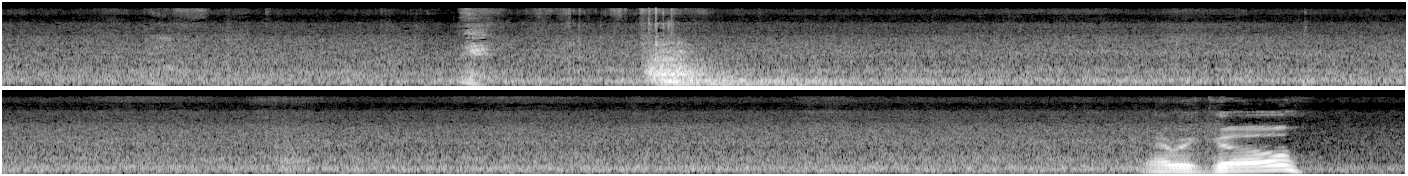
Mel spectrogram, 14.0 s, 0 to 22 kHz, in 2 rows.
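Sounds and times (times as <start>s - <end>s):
flowing water rushing: 0.0s - 14.0s
wood dropped and rope pulled taut: 2.8s - 5.3s.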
